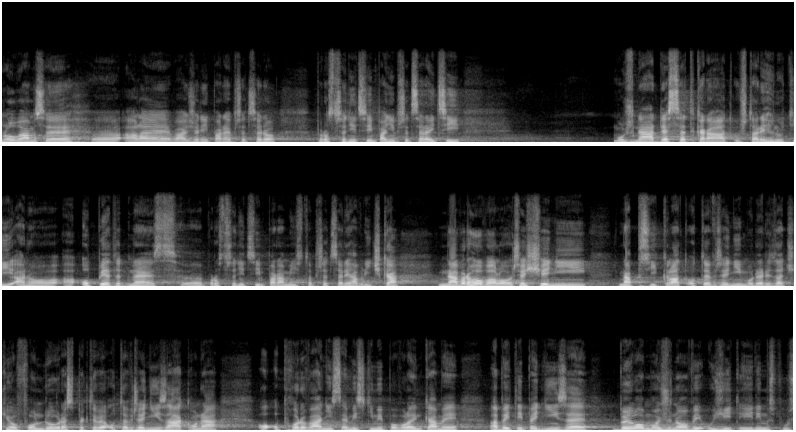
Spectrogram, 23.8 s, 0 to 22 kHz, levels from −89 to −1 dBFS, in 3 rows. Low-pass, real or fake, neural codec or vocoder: 14.4 kHz; real; none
